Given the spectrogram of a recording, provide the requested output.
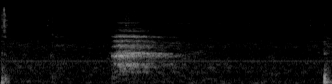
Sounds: Sigh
